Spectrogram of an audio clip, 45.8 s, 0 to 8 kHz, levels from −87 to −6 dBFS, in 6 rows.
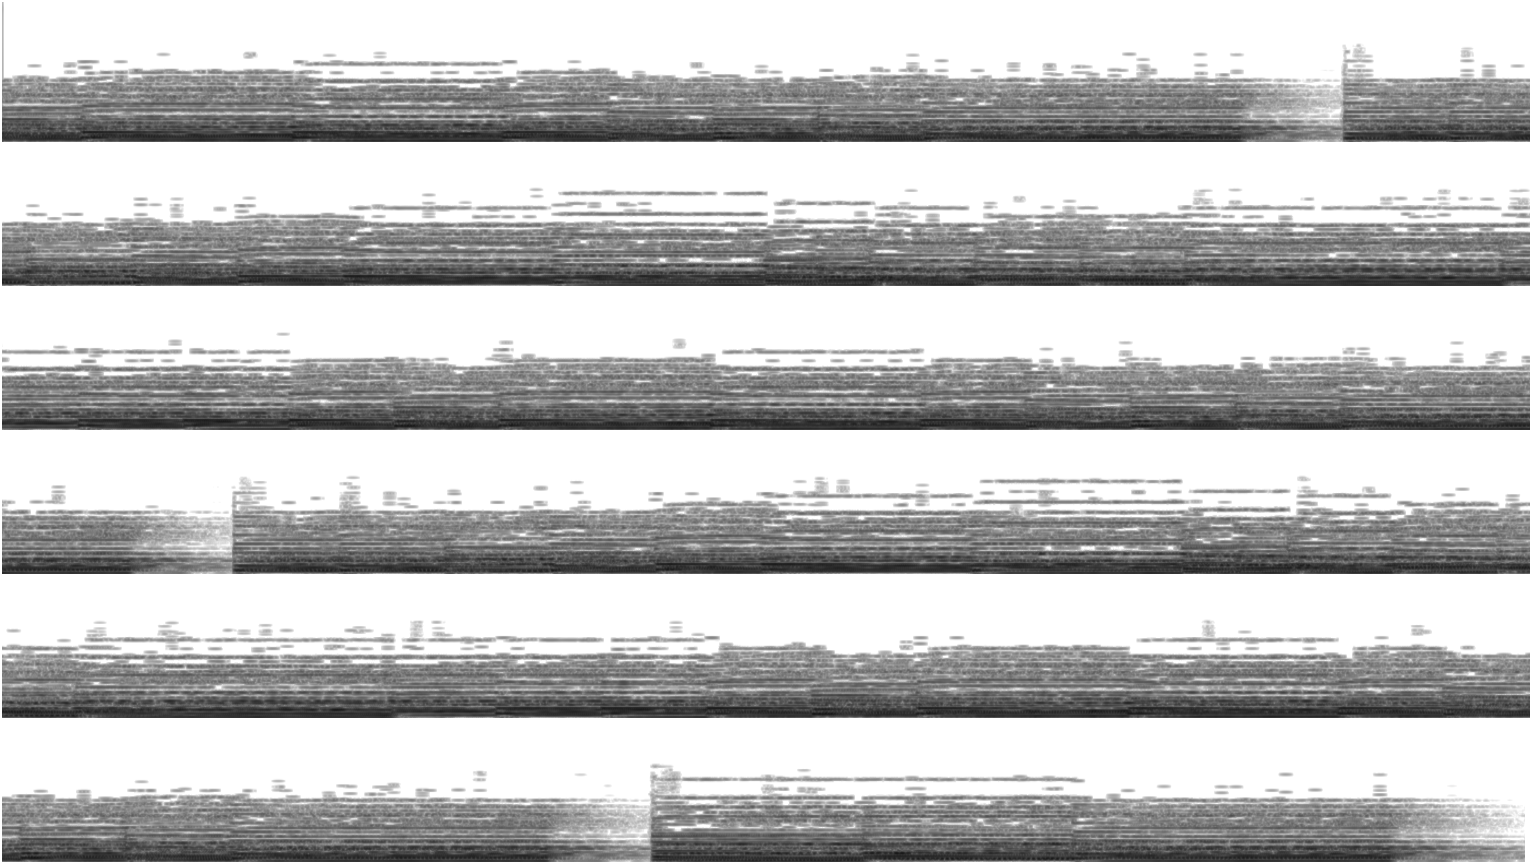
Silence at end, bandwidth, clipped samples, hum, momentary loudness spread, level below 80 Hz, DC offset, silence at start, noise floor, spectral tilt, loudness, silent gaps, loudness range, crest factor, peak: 0.2 s; 5.6 kHz; under 0.1%; none; 3 LU; -42 dBFS; under 0.1%; 0 s; -37 dBFS; -12.5 dB/octave; -17 LUFS; none; 2 LU; 12 dB; -4 dBFS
